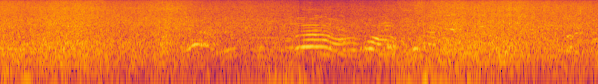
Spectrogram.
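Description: Wind buffeting the microphone over the steady wash of the sea on a ship's deck, with a brief wavering call a little past the middle.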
